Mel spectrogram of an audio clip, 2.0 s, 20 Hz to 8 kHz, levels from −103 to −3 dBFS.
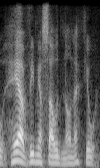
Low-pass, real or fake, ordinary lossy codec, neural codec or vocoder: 7.2 kHz; fake; Opus, 64 kbps; codec, 16 kHz, 1 kbps, X-Codec, WavLM features, trained on Multilingual LibriSpeech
